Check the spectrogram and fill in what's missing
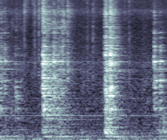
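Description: Pork belly frying in its own rendered fat, a steady crackling sizzle broken by a few brief louder bursts of spattering or stirring, close by.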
